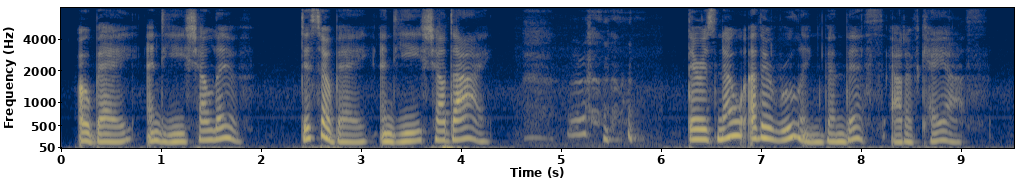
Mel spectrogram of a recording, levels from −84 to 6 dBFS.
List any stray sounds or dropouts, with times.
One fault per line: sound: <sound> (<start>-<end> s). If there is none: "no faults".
sound: laugh (4.6-5.9 s)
